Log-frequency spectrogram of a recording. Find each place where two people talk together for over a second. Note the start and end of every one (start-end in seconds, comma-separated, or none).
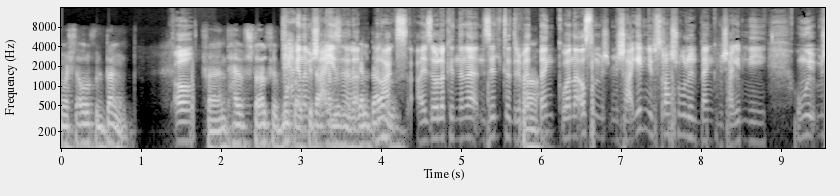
2.8-4.3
